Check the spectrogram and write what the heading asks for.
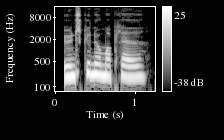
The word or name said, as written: ønskenummerplade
